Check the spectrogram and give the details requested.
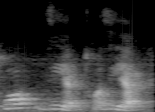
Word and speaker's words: troisième: If you look at this word, it does not have the letter W in it. But when you produce it with your vocals. When you pronounce it, you say troisième.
